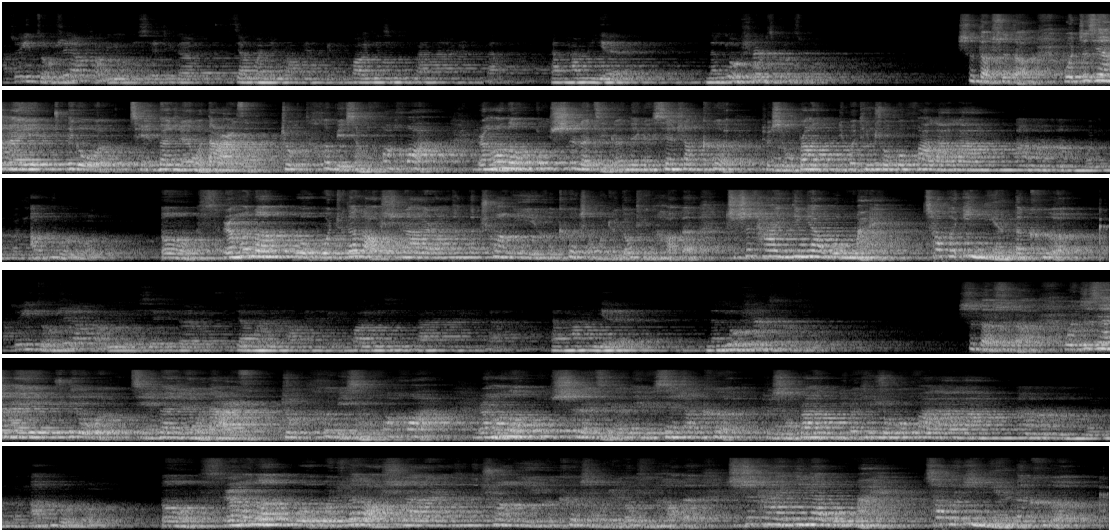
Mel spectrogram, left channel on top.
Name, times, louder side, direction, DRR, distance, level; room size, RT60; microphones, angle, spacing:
voice 1, 0.1-2.1 2.3-5.0 5.5-6.3 6.7-8.2 15.8-16.2 18.8-19.0 21.2-23.2 29.8-30.0, equal, 35° left, -2 dB, 1.1 m, -25 dB
voice 2, 9.6-21.0 22.4-22.6 23.7-32.9, left 1 dB, 60° left, -2 dB, 0.7 m, -19 dB
7.1 x 7.0 x 4.0 m, 2.6 s
head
